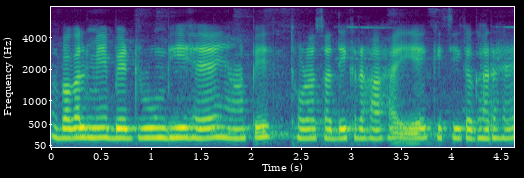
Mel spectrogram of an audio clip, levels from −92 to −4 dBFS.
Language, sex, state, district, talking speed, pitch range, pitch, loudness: Hindi, female, Chandigarh, Chandigarh, 220 wpm, 195-210 Hz, 200 Hz, -16 LUFS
